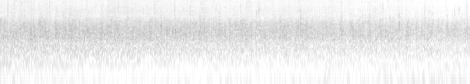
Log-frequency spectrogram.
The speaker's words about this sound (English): shall put our hands together and clap for the Lord.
